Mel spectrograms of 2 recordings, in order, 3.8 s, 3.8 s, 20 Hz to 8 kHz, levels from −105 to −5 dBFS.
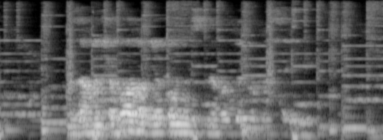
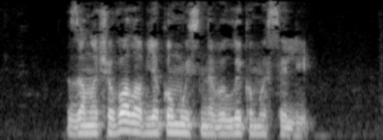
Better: second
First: noise reduction (classical method WPE with log-MMSE)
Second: none

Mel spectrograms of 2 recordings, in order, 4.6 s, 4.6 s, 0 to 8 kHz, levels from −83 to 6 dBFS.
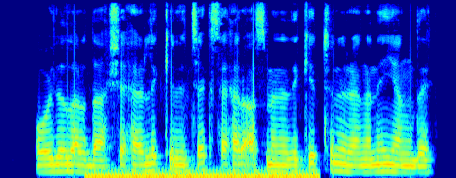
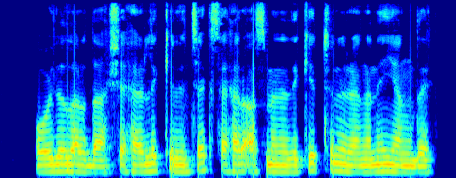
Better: second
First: background sound (Idling / Car); 1 dB above the speech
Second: none

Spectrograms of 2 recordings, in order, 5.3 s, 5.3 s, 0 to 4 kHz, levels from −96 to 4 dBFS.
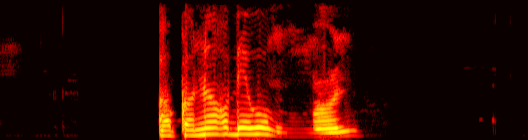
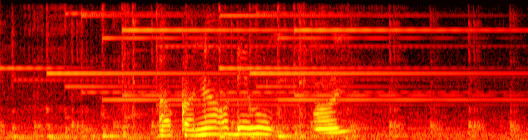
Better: first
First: none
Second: background sound (Clock); 8 dB below the speech // room echo; dies away in 1.8 s

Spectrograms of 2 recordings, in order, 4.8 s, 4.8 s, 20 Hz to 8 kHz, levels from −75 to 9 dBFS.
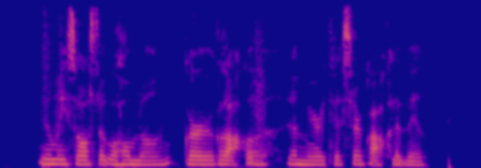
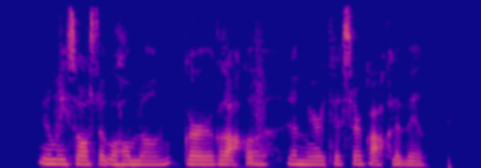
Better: second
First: background sound (Snare drum); 19 dB below the speech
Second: none

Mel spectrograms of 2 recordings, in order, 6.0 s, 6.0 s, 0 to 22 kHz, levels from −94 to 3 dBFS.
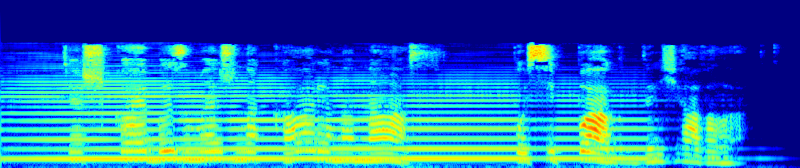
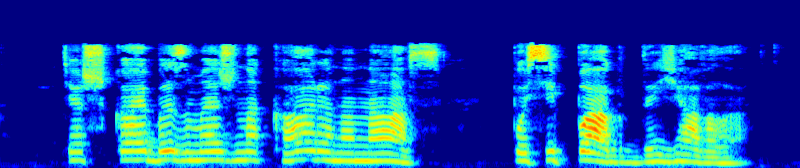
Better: second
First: noise reduction (neural mask model RNNoise)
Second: none

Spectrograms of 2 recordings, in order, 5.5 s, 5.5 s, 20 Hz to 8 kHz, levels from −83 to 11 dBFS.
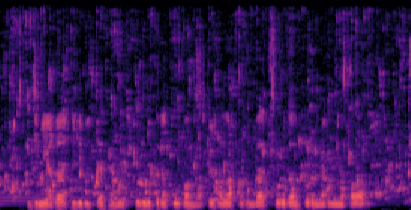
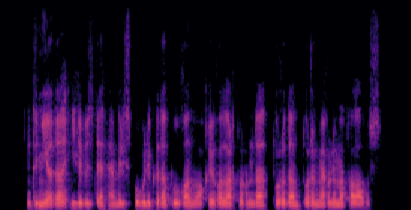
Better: second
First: noise reduction (classical method log-MMSE)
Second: none

